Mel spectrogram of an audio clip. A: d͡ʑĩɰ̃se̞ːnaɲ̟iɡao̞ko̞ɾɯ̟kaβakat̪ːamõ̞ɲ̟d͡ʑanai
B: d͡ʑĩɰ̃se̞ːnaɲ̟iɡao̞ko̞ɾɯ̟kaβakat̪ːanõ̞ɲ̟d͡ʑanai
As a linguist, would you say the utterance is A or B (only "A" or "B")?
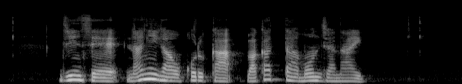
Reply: A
